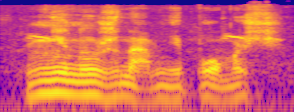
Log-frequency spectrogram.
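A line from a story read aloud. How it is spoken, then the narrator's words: Old man grumbling. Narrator (Russian): буркнул старик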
